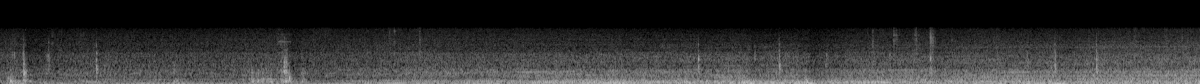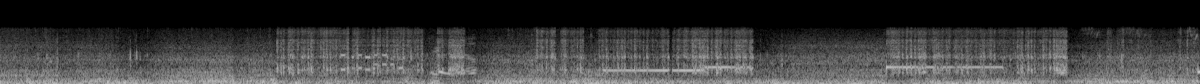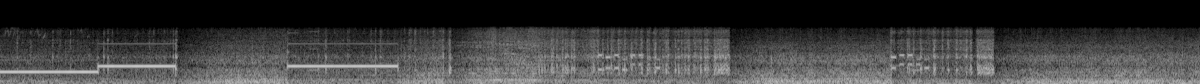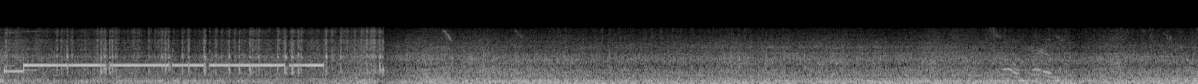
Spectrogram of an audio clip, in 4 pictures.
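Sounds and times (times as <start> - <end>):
car road noise: 0.0 - 47.9
radio beep tones: 14.8 - 16.8, 17.4 - 19.6, 20.8 - 23.3, 23.9 - 25.8, 26.9 - 28.6, 29.2 - 31.4, 32.9 - 34.0, 36.0 - 39.9
hissy radio transmission: 14.8 - 19.6, 20.9 - 25.8, 26.9 - 31.4, 32.9 - 34.0, 36.0 - 39.9.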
